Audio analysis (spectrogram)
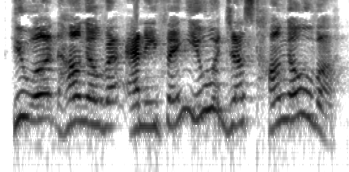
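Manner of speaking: high, loud indignant correction; exasperated shouting. A narrator's reading. Cade correcting Nick, exasperated shouting. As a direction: spell it out to fools.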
